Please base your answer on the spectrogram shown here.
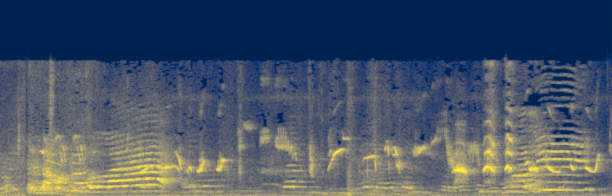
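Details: Poci bird chatter of rapid, nasal, stacked notes in quick runs, broken by clipped chirps and a bright whistled note near the end, all tumbling together without a steady rhythm.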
